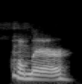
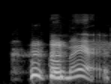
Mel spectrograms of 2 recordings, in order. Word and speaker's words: Homère: Homère. Homère.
